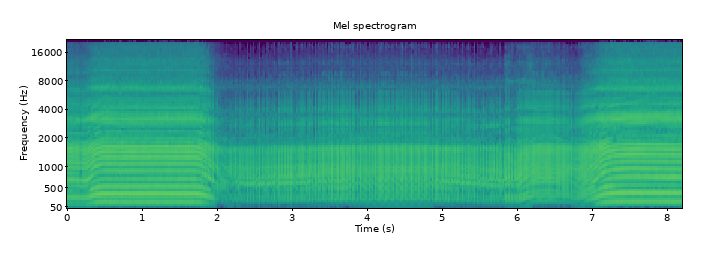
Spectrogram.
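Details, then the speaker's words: Northfield Ross Black Demon 61 model engine with Perry carburetor on its first run, 71°F, just after leaning the low-speed needle slightly: loud, harsh high buzz, dropping when throttled back and climbing again, like a 70s engine; mixture unconfirmed. "It's loud. Sounds like an engine from the 70s."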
